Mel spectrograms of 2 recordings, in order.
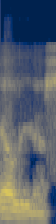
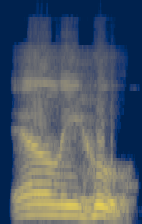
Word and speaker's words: Elihu: That's not Elias, sorry. Eli, I'm saying his name wrong. Let me get it real quick. Here it is. Elihu.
